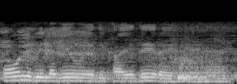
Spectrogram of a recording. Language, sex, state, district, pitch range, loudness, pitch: Hindi, male, Haryana, Charkhi Dadri, 150-170 Hz, -14 LUFS, 160 Hz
